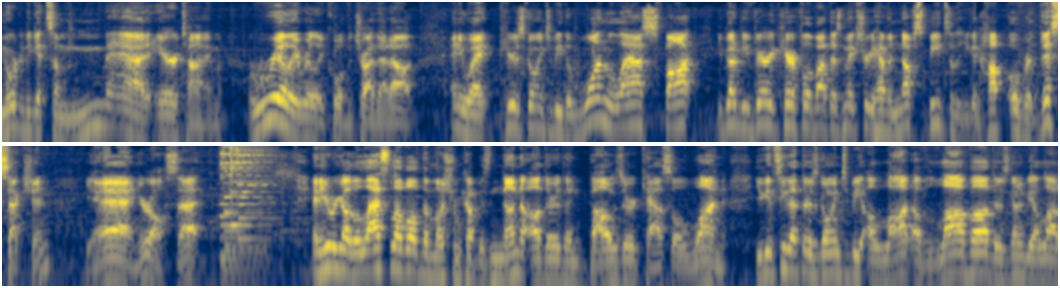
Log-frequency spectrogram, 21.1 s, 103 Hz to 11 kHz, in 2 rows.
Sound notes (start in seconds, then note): 12.6 Mario Selection Sound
